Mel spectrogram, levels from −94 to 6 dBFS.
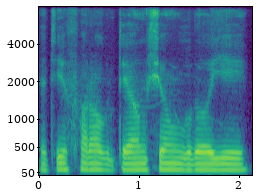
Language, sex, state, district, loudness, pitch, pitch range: Chakma, male, Tripura, Dhalai, -15 LUFS, 105 Hz, 105-110 Hz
